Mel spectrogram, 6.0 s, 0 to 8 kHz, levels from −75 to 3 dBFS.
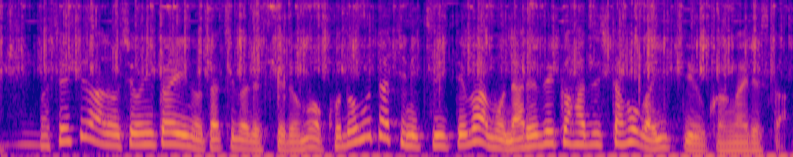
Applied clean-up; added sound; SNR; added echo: none; Keys jangling; 7 dB; none.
